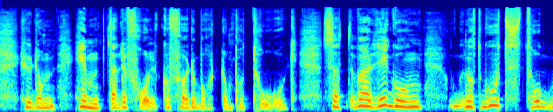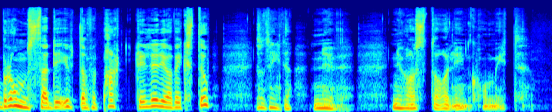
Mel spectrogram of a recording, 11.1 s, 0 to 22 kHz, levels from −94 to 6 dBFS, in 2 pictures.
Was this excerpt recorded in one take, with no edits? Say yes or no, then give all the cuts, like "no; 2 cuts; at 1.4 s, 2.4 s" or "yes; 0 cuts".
yes; 0 cuts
